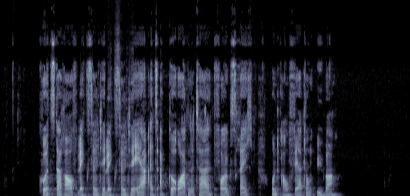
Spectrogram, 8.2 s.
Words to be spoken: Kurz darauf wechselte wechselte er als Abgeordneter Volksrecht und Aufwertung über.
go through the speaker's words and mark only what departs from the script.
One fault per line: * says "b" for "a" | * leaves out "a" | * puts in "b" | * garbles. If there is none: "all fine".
all fine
